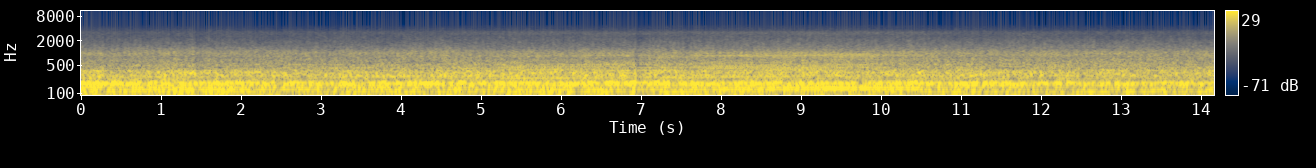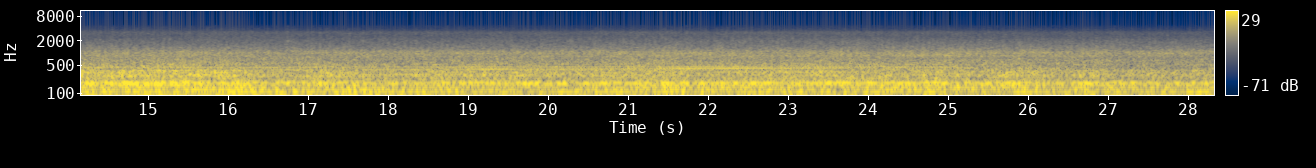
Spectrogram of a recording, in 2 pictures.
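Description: Subaru Impreza GH3A's 1.5-litre naturally aspirated flat-four engine, with its automatic gearbox, running steadily under way, heard from inside the cabin together with road noise. The sound is steady and gradually gets a little quieter toward the end.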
